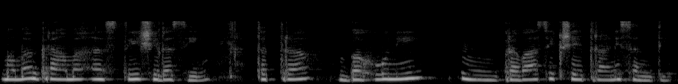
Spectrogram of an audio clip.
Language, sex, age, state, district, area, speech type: Sanskrit, female, 18-30, Karnataka, Uttara Kannada, rural, spontaneous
